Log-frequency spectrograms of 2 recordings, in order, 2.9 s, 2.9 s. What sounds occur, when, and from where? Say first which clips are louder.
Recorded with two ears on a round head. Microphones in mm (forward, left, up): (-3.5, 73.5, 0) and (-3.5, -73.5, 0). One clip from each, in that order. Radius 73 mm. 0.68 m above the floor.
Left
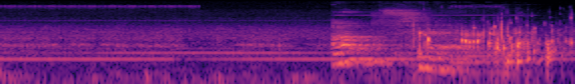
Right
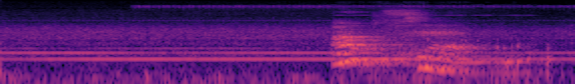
1.6 s a child speaking: left 4 dB; 35° left (ahead or behind), 1.3 m; by 2.7 s 25° left (ahead or behind), 1.9 m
